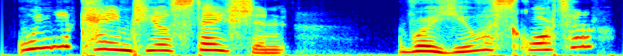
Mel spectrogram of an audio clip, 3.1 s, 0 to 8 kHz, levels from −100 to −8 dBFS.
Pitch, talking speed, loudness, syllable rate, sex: 300 Hz, 195 wpm, -17 LUFS, 6.2 syllables/s, female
